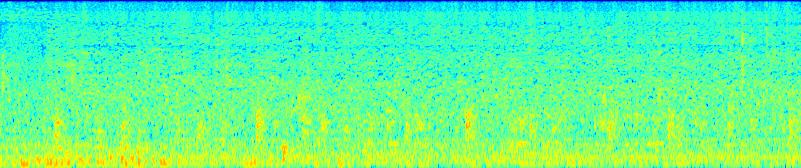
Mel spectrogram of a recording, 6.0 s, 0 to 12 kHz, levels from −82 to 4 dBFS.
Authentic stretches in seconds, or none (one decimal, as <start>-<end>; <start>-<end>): 0.0-6.0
